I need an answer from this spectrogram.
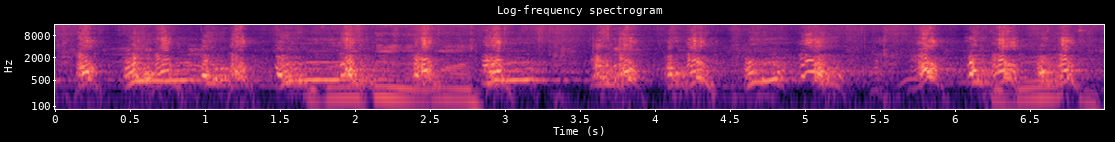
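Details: American Leopard Hounds and a Treeing Walker Coonhound treeing a raccoon in a swamp: several dogs give loud, ringing, wavering bays and chops in quick overlapping bursts, with a low human voice briefly beneath them.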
